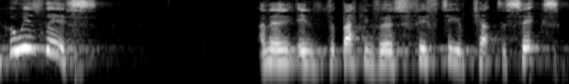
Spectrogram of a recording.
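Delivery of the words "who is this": much higher, slow, louder astonished cry; awed disbelief. Retold or imitated. Disciples in the boat, stunned by Jesus, high and slow. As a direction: stretch it out in stunned wonder. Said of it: "we left them asking".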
